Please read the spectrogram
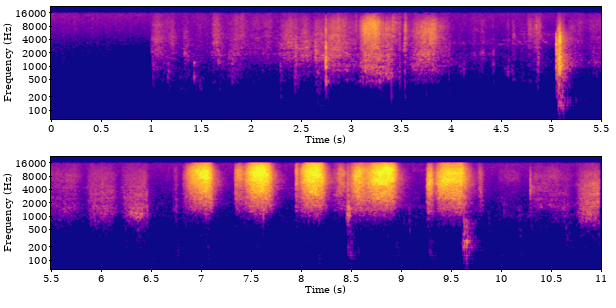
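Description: A sheet of leather laid down and slid about on a cutting mat on a wooden workbench: hands rubbing and dragging the leather, one sharp knock about five seconds in, then a run of short swishes near the end.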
